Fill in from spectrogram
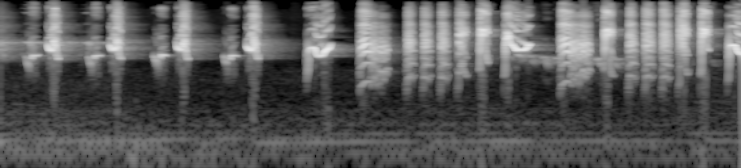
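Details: Long-tailed shrike, agitated song for provoking other shrikes: repeated scratchy notes with upturned whistled tails, followed by a rapid series of sharp high chips and squeaks.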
